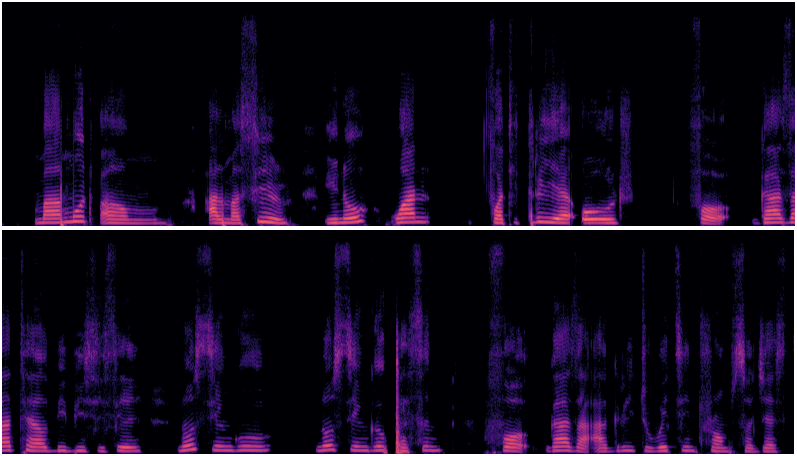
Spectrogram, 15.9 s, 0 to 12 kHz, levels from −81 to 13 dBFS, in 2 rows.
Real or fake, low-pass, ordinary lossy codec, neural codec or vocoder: fake; none; none; codec, 24 kHz, 6 kbps, HILCodec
